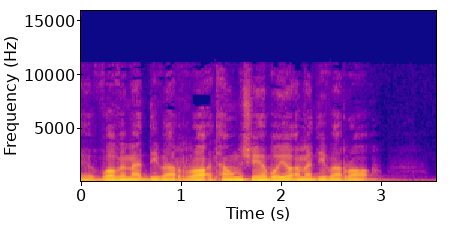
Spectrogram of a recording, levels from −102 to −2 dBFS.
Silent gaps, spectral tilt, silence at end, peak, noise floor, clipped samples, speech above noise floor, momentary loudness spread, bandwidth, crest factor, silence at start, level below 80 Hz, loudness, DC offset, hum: none; -9.5 dB/octave; 0.6 s; -2 dBFS; -51 dBFS; under 0.1%; 34 dB; 4 LU; 10 kHz; 16 dB; 0 s; -50 dBFS; -18 LUFS; under 0.1%; none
